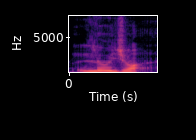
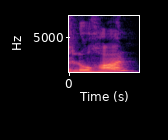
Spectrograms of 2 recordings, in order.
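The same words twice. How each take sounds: First: Lujan said with a hard English J, as in "jam"; first try at the name. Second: Lujan said as "loo-HAHN", the J breathed like an H; corrected Spanish name. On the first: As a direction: Lujan read the English way, with a J sound. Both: Shown as a demonstration. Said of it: "the J sounds H".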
